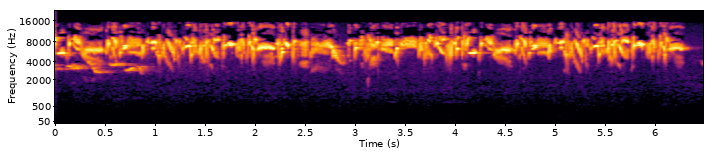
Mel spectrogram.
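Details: Yellow-fronted canary singing steadily in the wild, an unbroken, rapid, high-pitched twittering warble of jumbled chirps and short trills lasting over six seconds.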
